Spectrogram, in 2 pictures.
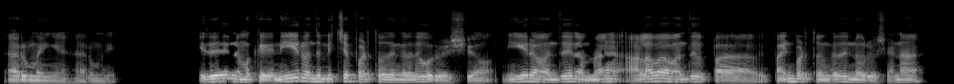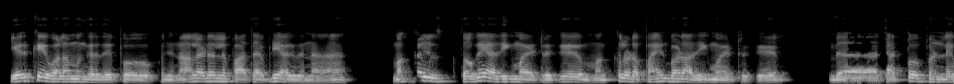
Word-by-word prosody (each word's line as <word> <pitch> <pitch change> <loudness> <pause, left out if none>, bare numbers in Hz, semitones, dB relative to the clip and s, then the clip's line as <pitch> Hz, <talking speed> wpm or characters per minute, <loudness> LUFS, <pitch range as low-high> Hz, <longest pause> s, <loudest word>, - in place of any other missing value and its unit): அருமைங்க 95 -3 -1 0.2
அருமை. 90 +1 -10 0.9
இது, 130 +3 +6 0.2
நமக்கு 115 -2 +1 0.2
நீர் 155 +5 +3
வந்து 140 -1 +3
மிச்சப்படுத்துவதுங்கிறது 115 -3 0
ஒரு 100 - +1
விஷயம். 95 0 -4 0.2
நீரை 135 +5 +2
வந்து 110 +3 0
நம்ம 105 -1 +1 0.4
அளவா 135 +6 +2
வந்து 120 +1 -1 0.2
ப - - +1 0.6
பயன்படுத்துவதுங்கிறது 110 -1 0
இன்னொரு 105 -4 +1
விஷயம். 100 +3 -10
ஏன்னா, 110 0 -1 0.6
இயற்கை 160 +5 +3
வளம்ங்கிறது, 125 -4 +2
இப்போ, 115 0 0 0.3
கொஞ்சம் 105 -1 -3
நாளடைவில 140 0 +1
பார்த்தா 110 0 0
எப்படி 150 +8 0
ஆகுதுன்னா, 100 -2 -1 0.8
மக்கள் 180 -3 0
ஸ் 140 - -8 0.2
தொகை 145 +8 +2
அதிகமாயிட்டுருக்கு, 115 -3 0 0.3
மக்களோட 105 +6 0
பயன்பாடும் 135 -1 0
அதிகமாகிட்டுருக்கு. 105 -2 -1 0.6
இந்த 110 - +3 0.5
தட்பவெப்பநிலை 120 +2 -1
115 Hz, 115 wpm, -22 LUFS, 105-130 Hz, 0.9 s, இது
